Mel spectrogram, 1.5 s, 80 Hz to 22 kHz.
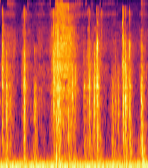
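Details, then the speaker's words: Mercedes W212 cup holder, detachable all-plastic part with no cushioning between pieces, worsening over years: light dry plastic clicks and clatters in quick irregular bursts as the loose holder moves; tesa tape to be applied as a cushion. "이쪽이랑 여기 사이에 뭐 딱히 완충제 같은 게 없어요. 완전 그냥 플라스틱 덩어리거든요. 쓰다 보면은 이런 소리가 되게 많이 납니다."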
